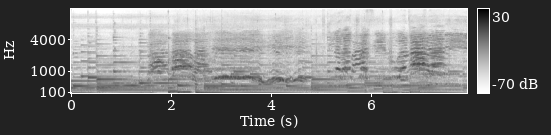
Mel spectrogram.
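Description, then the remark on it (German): Children's high voices chatter and call out continuously, lively, as they play in front of a clay house on a hill 2 kilometres from the village of Fiadanana, over a steady low droning hum that runs beneath the whole scene. “Kinder spielen vor einem Lehmhaus auf einem Hügel, 2 Kilometer vom Dorf Fiadanana entfernt.”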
